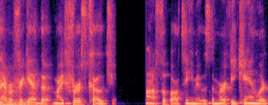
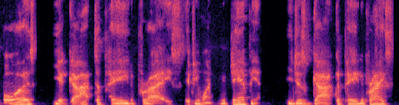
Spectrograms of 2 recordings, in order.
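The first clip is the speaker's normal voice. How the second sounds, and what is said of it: Quoted line in Southern accent. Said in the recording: “he was from Atlanta, and he had a real Southern accent.”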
